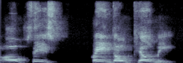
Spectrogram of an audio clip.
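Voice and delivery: high-pitched, screamed, yelling cry. Acting out a plea in a poem about being terrified: imitating screaming and yelling. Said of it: "I'm screaming and yelling".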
